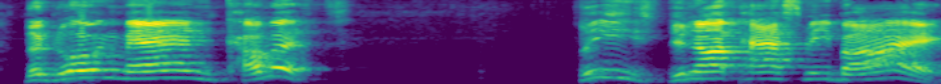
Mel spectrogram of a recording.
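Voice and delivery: resounding boom, very high, very loud and slow. Game master voices a figure heard calling out near the food tents, in a booming voice. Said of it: "you hear this this booming voice".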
